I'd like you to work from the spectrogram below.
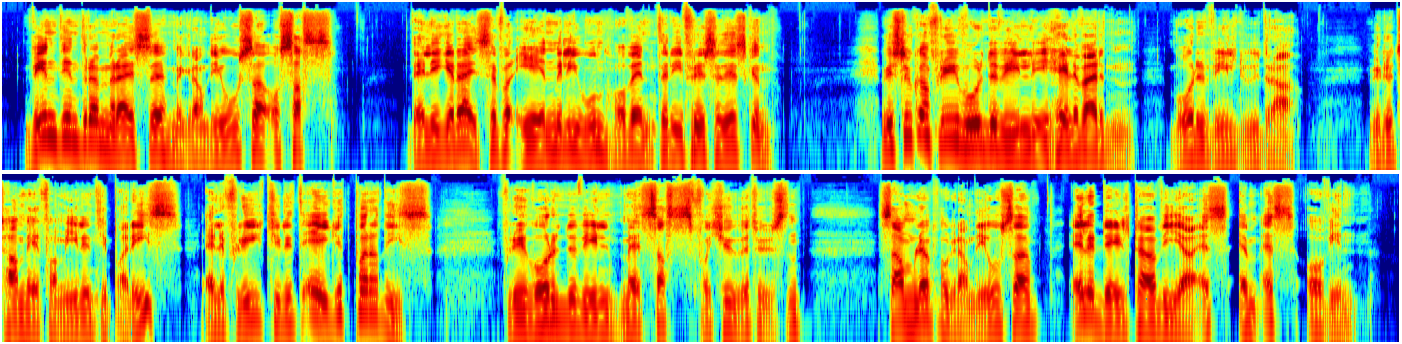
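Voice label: Norwegian commercial hard sell, norsk mann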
